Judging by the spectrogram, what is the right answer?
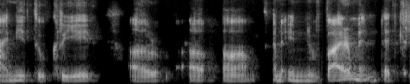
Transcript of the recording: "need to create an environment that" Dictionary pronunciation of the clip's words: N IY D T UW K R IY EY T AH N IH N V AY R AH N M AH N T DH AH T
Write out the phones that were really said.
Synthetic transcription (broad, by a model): N IY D T UW K R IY EY T AH N IH N V AY R AH N M AH N T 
